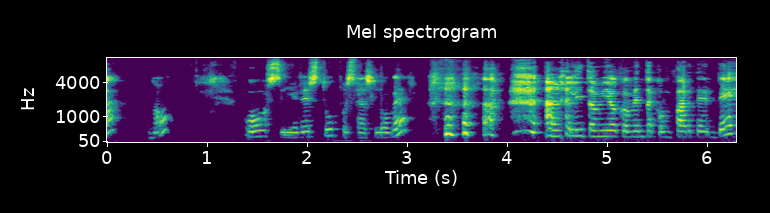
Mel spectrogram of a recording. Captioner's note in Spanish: risas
